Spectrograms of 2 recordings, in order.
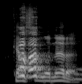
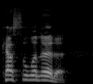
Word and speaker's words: Castellaneta: The narrator at the beginning of the movie that's talking in the Italian-American accent for the dinosaurs is none other than Dan Castellaneta. Did I say his name right? The guy that does Homer Simpson's voice. Castellaneta? – No shit. – Castellaneta, wow. Right? Yeah, Castellaneta.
